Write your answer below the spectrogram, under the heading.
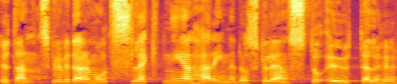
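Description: Speaking at a fairly slow pace, a man uses fairly even intonation and a fairly high pitch. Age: 20s. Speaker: youth pastor. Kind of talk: sermon. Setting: church. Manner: halting.

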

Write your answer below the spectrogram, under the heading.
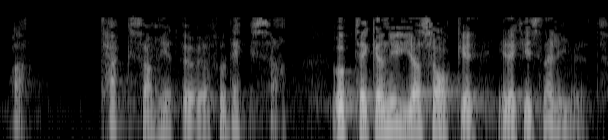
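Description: A man speaks in a fairly high pitch with vocal fry and lively intonation. His pace is fairly slow, broken by long, frequent pauses. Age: old. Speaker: preacher. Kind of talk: sermon.

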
